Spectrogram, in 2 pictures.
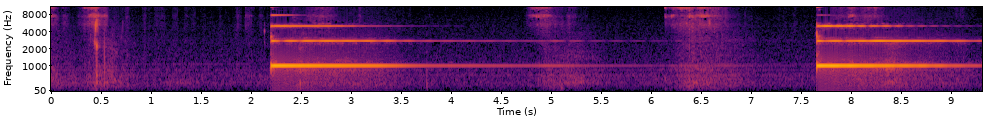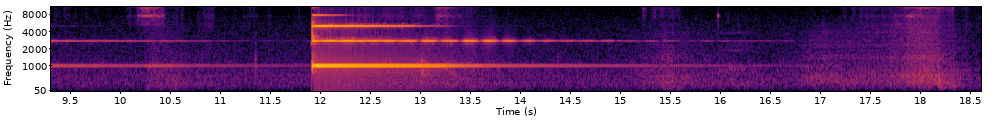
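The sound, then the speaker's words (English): A meditation bell is struck three times to start a meditation session, each clear metallic tone ringing out and slowly fading before the next, with quiet pauses and faint small noises between strikes. “All right, so in my tradition, I do the bells 3 times to start and 1 to end, and I'll lead a little bit of meditation.”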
